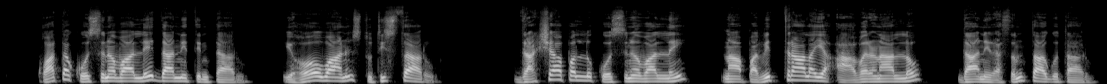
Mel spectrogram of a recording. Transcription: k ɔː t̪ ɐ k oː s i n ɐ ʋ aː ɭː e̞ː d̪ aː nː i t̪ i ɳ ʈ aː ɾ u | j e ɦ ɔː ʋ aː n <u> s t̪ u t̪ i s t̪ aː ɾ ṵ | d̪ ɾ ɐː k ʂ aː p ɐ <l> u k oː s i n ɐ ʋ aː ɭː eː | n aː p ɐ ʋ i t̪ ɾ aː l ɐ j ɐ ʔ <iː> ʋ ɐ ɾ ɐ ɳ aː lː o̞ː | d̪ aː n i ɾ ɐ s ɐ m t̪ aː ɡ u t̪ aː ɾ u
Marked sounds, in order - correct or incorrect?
correct, incorrect, incorrect

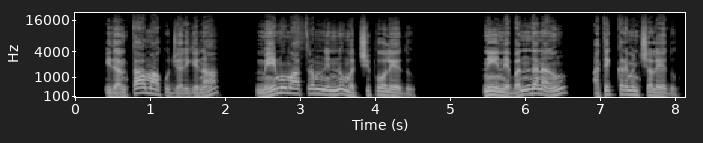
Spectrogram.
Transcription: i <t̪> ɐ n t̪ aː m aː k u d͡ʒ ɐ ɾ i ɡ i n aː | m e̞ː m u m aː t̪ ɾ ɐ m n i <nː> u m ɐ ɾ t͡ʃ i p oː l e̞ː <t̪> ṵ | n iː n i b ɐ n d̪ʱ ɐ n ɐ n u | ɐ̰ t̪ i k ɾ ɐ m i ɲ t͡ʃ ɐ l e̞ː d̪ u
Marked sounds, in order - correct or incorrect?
incorrect, correct, incorrect

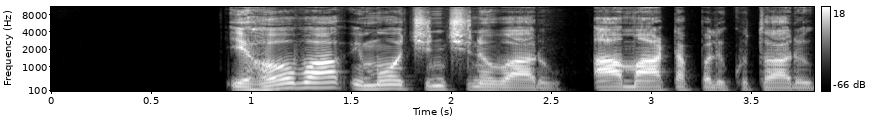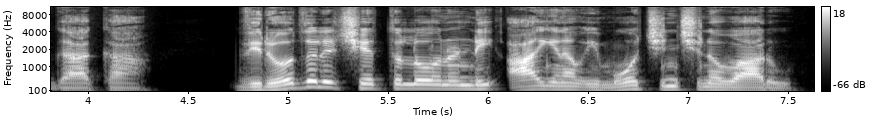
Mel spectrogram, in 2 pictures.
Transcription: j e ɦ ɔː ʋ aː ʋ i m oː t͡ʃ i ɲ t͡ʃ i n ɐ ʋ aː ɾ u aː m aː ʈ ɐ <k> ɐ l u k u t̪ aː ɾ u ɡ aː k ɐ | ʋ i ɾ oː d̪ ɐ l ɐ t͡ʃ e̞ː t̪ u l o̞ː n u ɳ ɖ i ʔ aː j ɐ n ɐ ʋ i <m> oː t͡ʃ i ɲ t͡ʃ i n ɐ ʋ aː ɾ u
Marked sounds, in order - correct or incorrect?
incorrect, correct

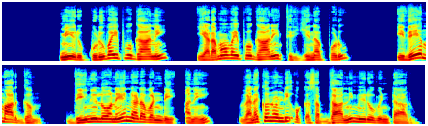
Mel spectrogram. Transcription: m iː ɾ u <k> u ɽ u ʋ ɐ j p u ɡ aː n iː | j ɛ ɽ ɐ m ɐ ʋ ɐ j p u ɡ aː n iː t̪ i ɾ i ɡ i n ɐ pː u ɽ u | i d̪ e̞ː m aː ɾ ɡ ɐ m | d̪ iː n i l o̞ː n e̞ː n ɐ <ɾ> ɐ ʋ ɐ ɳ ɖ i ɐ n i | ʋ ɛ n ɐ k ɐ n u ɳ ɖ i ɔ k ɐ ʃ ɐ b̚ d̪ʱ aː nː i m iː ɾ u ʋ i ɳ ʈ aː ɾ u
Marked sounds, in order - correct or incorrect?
correct, incorrect

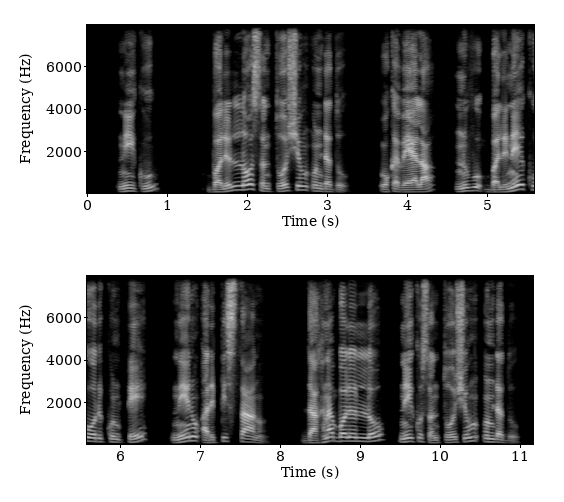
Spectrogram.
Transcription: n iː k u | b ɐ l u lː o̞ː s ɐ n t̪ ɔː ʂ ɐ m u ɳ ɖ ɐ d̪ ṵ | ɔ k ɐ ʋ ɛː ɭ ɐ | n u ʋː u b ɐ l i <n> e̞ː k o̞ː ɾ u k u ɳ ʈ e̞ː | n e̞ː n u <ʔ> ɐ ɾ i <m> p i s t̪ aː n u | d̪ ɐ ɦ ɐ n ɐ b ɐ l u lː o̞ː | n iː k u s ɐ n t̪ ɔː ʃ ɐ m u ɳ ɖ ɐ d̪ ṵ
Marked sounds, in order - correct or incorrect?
correct, correct, incorrect

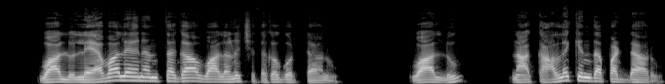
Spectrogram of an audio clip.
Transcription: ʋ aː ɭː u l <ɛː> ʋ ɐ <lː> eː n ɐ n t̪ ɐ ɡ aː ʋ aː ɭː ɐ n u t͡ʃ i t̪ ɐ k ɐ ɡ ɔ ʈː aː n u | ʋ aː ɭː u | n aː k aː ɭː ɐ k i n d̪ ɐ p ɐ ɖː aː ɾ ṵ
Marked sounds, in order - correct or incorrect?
correct, incorrect

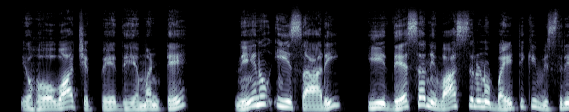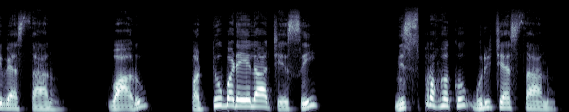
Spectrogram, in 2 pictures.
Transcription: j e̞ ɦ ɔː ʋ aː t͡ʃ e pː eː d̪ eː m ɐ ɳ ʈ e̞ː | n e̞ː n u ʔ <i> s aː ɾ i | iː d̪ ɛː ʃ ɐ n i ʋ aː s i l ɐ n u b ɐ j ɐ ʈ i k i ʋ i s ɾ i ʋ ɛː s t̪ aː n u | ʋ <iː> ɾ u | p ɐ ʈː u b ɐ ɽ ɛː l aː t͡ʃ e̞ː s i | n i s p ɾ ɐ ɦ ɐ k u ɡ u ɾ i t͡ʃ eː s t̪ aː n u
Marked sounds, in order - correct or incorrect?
incorrect, incorrect

